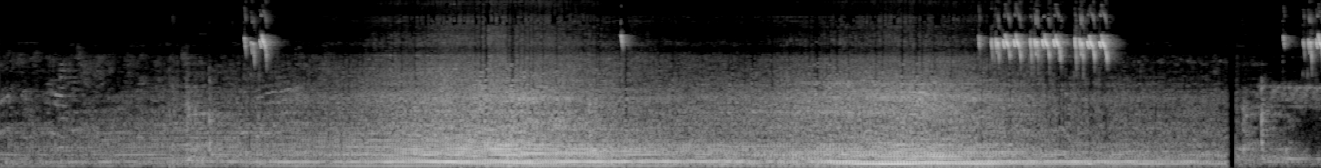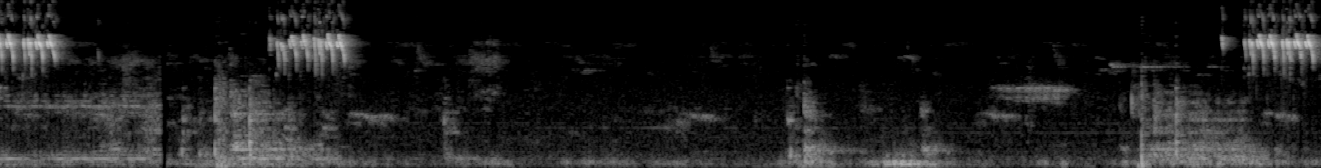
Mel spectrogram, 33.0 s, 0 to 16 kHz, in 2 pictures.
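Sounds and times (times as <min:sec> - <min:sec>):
songbird chirping rapidly: 0:03.0 - 0:03.7, 0:07.6 - 0:08.1, 0:12.0 - 0:14.2, 0:15.9 - 0:18.0, 0:19.9 - 0:22.9, 0:31.8 - 0:33.0.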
